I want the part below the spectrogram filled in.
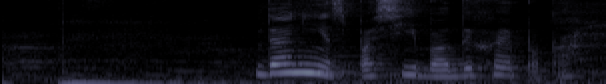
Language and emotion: Russian, neutral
